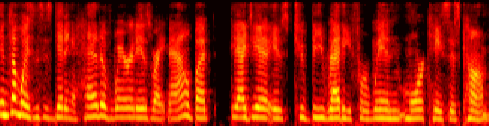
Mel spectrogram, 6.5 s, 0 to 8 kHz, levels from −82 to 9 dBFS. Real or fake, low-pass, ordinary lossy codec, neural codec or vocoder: fake; 7.2 kHz; AAC, 32 kbps; codec, 16 kHz in and 24 kHz out, 1.1 kbps, FireRedTTS-2 codec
